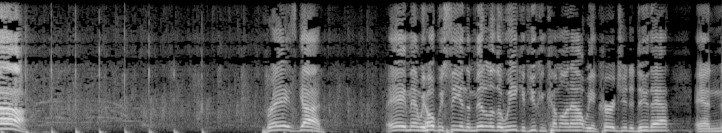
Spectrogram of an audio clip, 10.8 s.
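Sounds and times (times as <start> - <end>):
audience clapping in unison: 0.0 - 7.1
speech: 4.0 - 5.0, 5.8 - 10.8.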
